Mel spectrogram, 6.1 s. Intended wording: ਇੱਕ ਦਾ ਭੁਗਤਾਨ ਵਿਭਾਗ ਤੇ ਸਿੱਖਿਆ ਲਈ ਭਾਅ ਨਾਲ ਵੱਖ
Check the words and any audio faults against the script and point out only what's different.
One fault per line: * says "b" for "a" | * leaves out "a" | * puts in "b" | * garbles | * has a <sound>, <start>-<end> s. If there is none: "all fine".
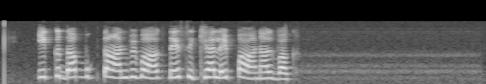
all fine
